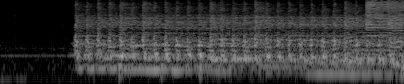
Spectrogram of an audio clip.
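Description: Near silence, then recorded music starts playing through hi-fi loudspeakers a little under a second in, with a room-correction convolution filter applied.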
